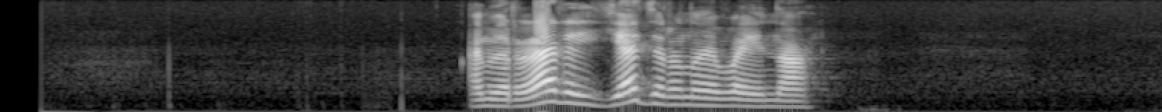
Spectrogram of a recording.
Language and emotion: Russian, neutral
